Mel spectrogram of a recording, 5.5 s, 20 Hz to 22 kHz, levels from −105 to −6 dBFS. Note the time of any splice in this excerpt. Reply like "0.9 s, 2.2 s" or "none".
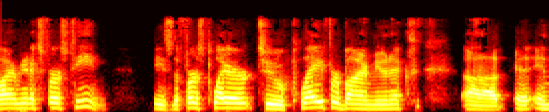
none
